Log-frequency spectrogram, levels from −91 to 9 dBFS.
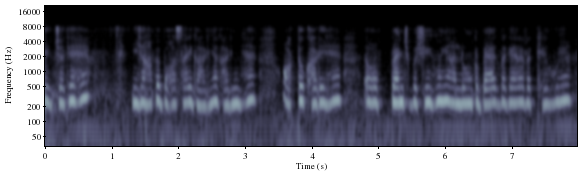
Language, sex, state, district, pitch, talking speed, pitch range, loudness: Hindi, female, Bihar, Sitamarhi, 245 Hz, 175 wpm, 235-260 Hz, -38 LUFS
